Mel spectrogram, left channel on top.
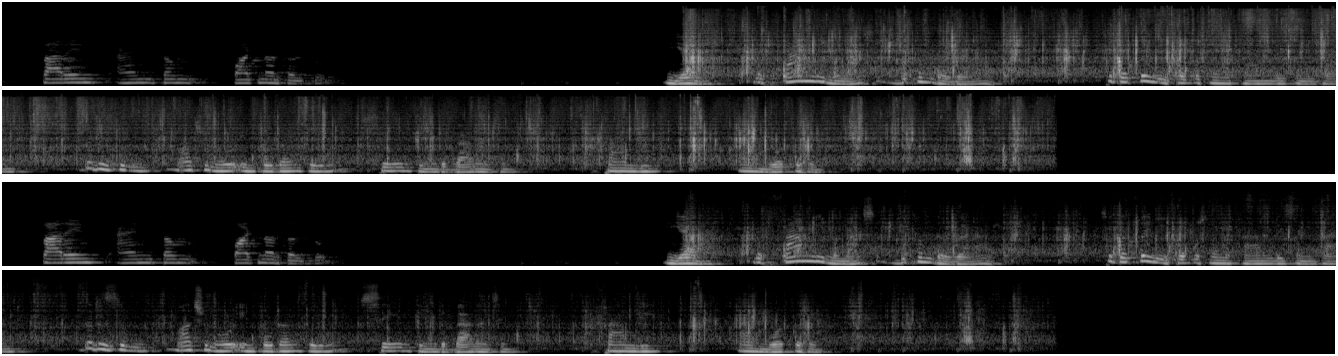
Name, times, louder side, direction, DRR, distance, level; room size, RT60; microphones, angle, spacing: voice 1, 0.4-1.9 2.3-3.3, right 4 dB, 55° right, 11 dB, 1.1 m, -42 dB
voice 2, 6.6-7.1 7.5-10.0 11.0-13.5 14.1-18.5 19.2-19.9 20.7-21.6, right 1 dB, 15° right, 10 dB, 0.5 m, -33 dB
sound 1, 6.8-23.9, left 9 dB, 75° left, 0.8 m, -37 dB
22.5 x 19.5 x 2.6 m, 0.66 s
head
